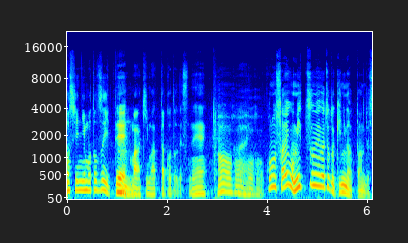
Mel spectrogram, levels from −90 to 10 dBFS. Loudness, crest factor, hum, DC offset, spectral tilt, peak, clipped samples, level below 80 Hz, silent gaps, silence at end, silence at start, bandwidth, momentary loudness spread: -23 LUFS; 18 dB; none; under 0.1%; -7 dB/octave; -4 dBFS; under 0.1%; -52 dBFS; none; 0 s; 0 s; 11.5 kHz; 14 LU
